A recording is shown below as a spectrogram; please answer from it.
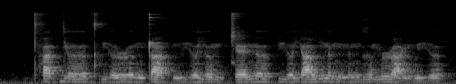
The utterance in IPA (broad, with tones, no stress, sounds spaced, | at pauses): t̪ʰ a˦˥ t̚ j əː˧˥ t̪ʰ i˨˩˨ ə̯ ɹ ə˨˩˦ ŋ ʈ a˨˩ t̚ m i˨˩˨ ə̯ j ə˨˩ m c ɛ˧˥ n əː˧˥ k i˨˩ ə̯ j a˧˥ w n ə˨˩ ŋ n ə˧ ŋ ɣ ə˧˥ m ɹ a˨˩˨ ŋ l i˨˩ ə̯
